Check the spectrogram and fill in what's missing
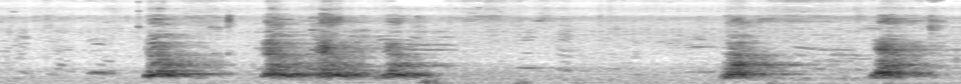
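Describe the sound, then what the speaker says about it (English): A big collie dog barks a few times from a short distance, in irregular single and paired barks with quiet gaps, while a person talks. "a big doggy barking over there actually"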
